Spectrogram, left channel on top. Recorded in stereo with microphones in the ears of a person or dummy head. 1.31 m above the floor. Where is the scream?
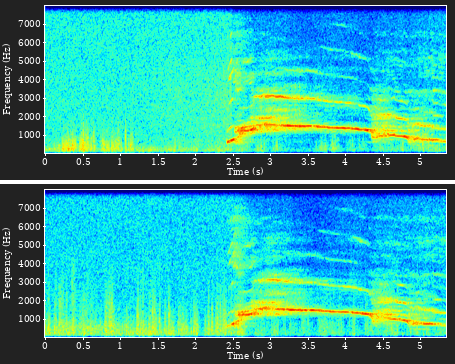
55° left (ahead or behind), 8.5 m; by 5.3 s 65° left (ahead or behind), 10 m.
